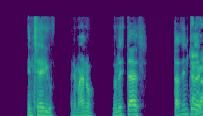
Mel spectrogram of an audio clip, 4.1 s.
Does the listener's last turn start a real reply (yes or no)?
yes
